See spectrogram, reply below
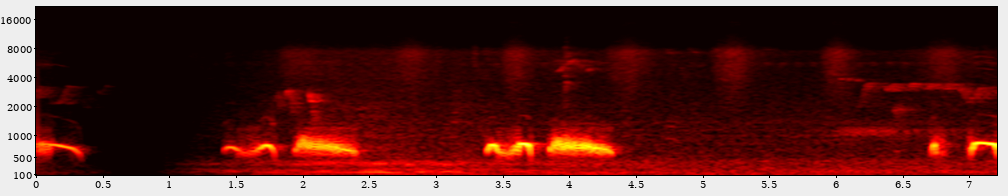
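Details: Spotted dove (derkuku) giving a clean masteran song: soft short coos followed by a long, full coo, repeated twice after a brief silence, with faint bird twittering in the background.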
